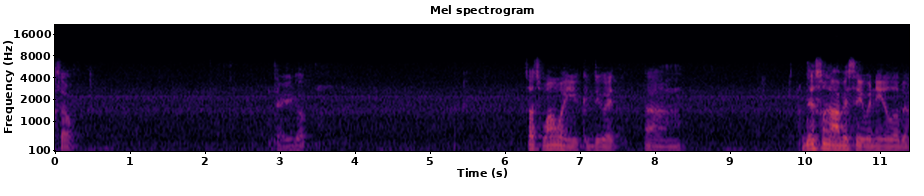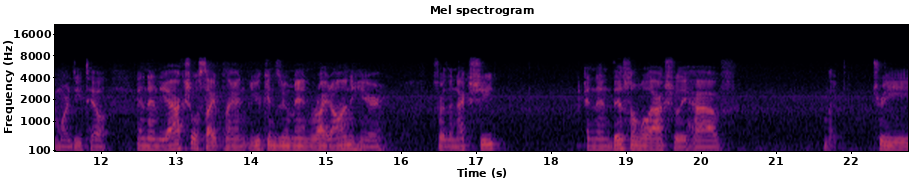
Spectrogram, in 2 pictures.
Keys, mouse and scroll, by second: 3.7-4.1 scroll up 3, 4.4-5.8 scroll up 2, 5.8-6.7 scroll down 1, 9.6-10.1 scroll down 4, 17.4 scroll down 1, 17.6 click, 22.2 click.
